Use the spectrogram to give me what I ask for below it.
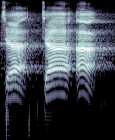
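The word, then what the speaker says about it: جاء: Kemudian jaa, jimnya itu dibaca panjang 5 harokat atau 2,5 alif.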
